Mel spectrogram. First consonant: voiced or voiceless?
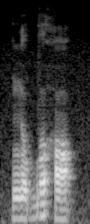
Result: voiced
